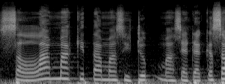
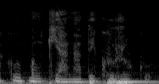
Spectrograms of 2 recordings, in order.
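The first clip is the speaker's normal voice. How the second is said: despairing whisper; 9 semitones lower than usual. Acted. Judas in despair.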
